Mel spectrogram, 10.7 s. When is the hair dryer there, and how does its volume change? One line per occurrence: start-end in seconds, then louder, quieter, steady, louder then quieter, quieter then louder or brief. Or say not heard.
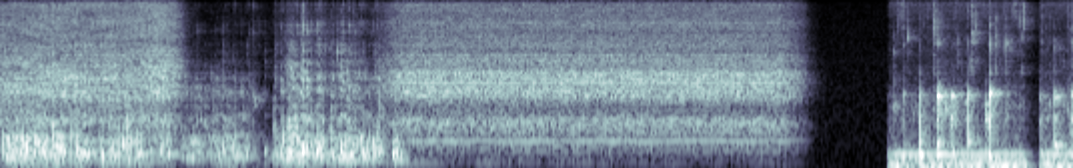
0.0-1.9 brief
3.8-8.1 steady.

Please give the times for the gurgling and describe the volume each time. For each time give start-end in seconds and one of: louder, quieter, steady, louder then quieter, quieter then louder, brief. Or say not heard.
0.0-4.0 quieter then louder
8.8-10.6 brief.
